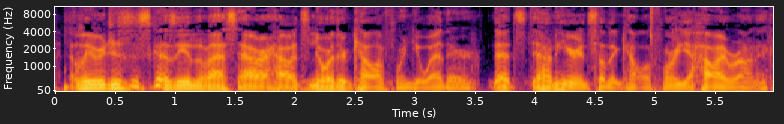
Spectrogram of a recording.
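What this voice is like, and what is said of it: Hoarse, nearly lost voice. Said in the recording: “lost my voice, as you can tell ... I sound awful”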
